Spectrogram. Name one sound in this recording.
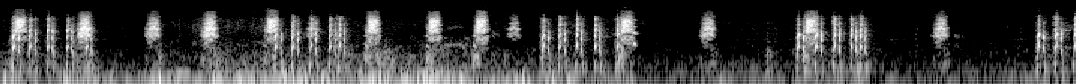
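A bird calls in loud, harsh bursts, again and again.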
